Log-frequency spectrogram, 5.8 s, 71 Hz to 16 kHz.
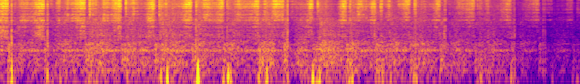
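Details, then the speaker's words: ARCPEX MIG200 welder arc: harsh, hissing sound with irregular sharp pops like frying chicken, meaning voltage is set too high for the wire speed. "If your machine sounds like this, that's a sharp angry spot. Like frying chicken to heart. That means your voltage is high. for your wire speed is the low."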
